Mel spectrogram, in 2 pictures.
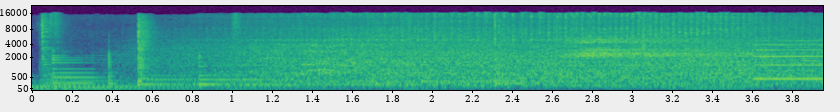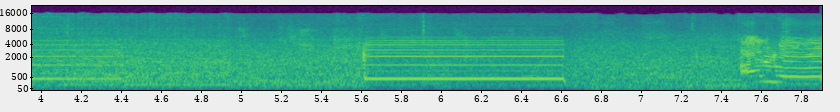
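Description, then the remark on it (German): Steady traffic noise on a busy street in front of the train station building in Nuremberg, cut by two sustained, harmonic horn blasts, the second louder and about a second long, with faint voices mixed into the rumble. “ich bin jetzt rausgegangen aus der Mittelhalle und stehe jetzt vor dem Bahnhofsgebäude.”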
